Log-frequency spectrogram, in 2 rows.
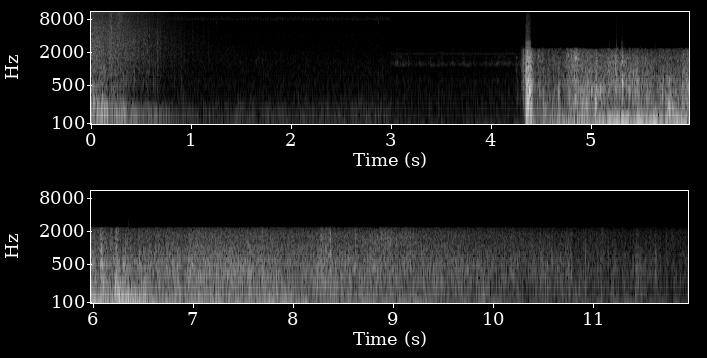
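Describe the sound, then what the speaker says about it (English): A 12 gauge shotgun slug fired at a cinder block lets out one sharp, loud blast. A long, rumbling wash of noise follows and fades slowly over several seconds. "We're going with the 12 gauge shotgun slug."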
